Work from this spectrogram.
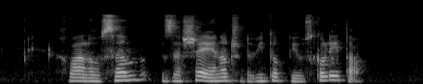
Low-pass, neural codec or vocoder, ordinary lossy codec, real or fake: none; vocoder, 22.05 kHz, 80 mel bands, HiFi-GAN; none; fake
